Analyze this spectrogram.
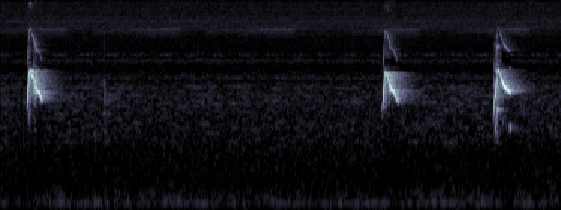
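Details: Young white-breasted waterhen calling its mother: three high, thin, quickly rising and falling chirps, the first alone and the last two about a second apart after a pause, with faint low hum behind.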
